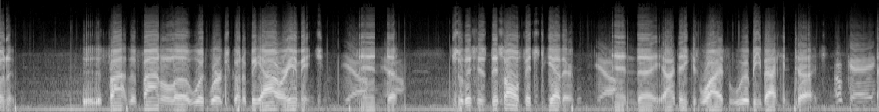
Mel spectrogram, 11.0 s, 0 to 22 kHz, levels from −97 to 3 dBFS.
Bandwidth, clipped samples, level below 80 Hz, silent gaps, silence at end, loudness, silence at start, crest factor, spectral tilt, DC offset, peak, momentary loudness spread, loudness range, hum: 12.5 kHz; under 0.1%; -42 dBFS; none; 0 s; -17 LUFS; 0 s; 16 dB; -5 dB/octave; under 0.1%; -2 dBFS; 13 LU; 2 LU; none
